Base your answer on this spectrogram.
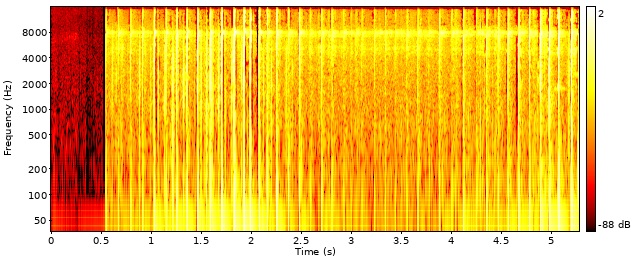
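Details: Big brown bat echolocation from Ontario, each call sweeping from about 65 down to 25 kHz, made audible as a live approximation: a rapid series of dry, sharp clicks like a rattle.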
